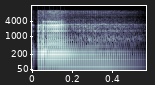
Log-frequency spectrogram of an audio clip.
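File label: Vox Think, Korean; heroes; Evan; kingsraid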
